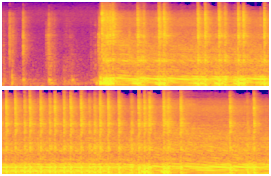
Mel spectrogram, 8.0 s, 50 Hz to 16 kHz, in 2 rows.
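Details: Yamaha Blaster two-stroke after replacing the carb float valve and seat and a new 3x5x12 mm flywheel Woodruff key that restored spark: a few kicks, then a crisp, rapid crackle firing steadily; starts and runs fine.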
